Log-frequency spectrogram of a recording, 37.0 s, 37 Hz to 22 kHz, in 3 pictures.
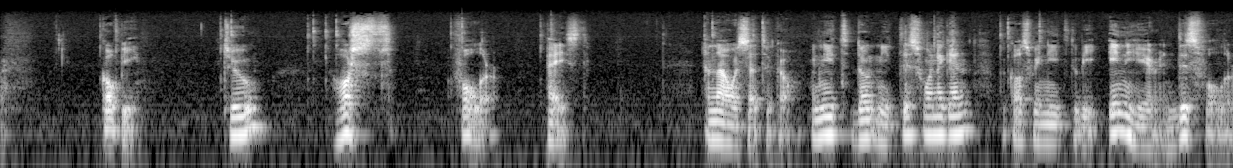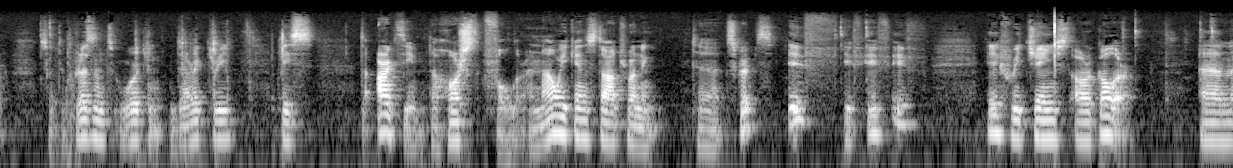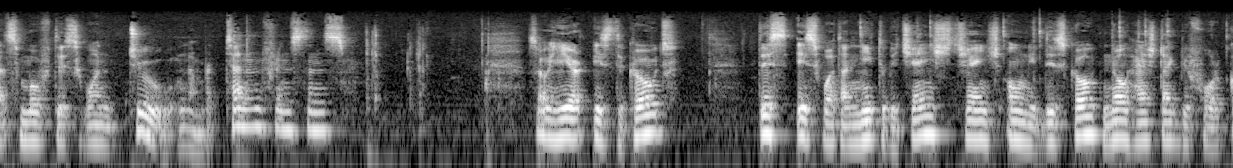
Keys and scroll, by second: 9.4 super+q, 13.4-14.9 typing, 15.0 Return, 28.3 super+0.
